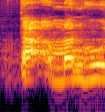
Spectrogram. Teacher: یہاں پر حمزہ ساکنہ ہے، جھٹکا لگے گا۔ منہ، یہاں پر نون ساکن میں اظہار ہوگا۔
